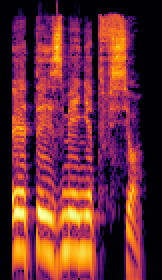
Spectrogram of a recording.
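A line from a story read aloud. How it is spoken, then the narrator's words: Cold. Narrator (Russian): холодно отозвался герцог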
